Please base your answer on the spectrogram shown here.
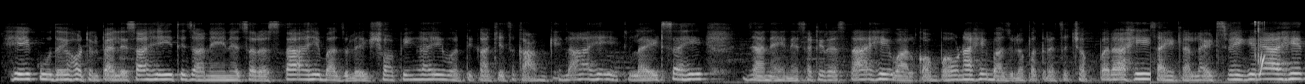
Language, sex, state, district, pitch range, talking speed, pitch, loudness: Marathi, female, Maharashtra, Dhule, 205-235 Hz, 165 wpm, 225 Hz, -24 LUFS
